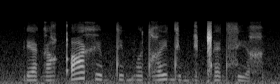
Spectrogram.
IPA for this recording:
ɾʲ a ɡ a ʁ qʼ a x ɪ b t i b w o d ʁ i d i b ɡ i ǁ ɛ d s i χ

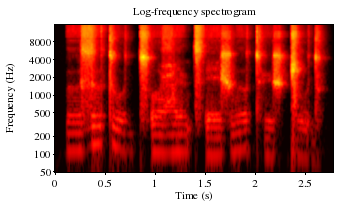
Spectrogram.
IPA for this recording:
ɯ z ɯ t uː d t͡sʼ o ʕ eː ɳ t͡sʼ eː ʃ w ɯ ʊ̯ tʰ y ʃ ǀ u d

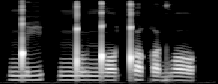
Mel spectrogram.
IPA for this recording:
ŋ͡ǃ i | ŋ͡ǃ u ŋ͡ǃ ɔ ǃ o qʷ i ɡ w ɔ

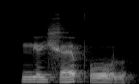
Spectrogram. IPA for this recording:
mʲ ɛ j x ɛ pʼ o l

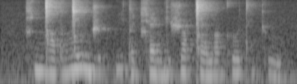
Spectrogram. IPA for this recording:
t͡ɕʰ i ŋ͡ǀ æ dˤ i ŋ͡ǀ u n d͡ʒ o pː i d ɒ t͡ɕʰ æ ŋ ɡ e ʃ ɒ ǀ æ w ɒ kʰ o tʰ i kʰ u

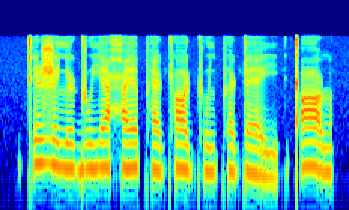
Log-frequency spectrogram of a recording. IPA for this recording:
kʼ ɪ ʐ ɪ lʲ ʊ ɖ u j ɛ ħ ɛ pʰ æ ʈʰ ɒ lʲ ʈʰ u lʲ pʰ ɜ ʈ ɛ j | kʼ ɑ ɳ

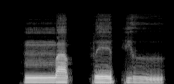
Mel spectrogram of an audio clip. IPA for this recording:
mː a pː e pʲ ɯ

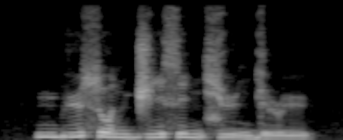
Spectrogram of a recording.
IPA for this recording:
m b y s o n d͡ʒ i s i ŋ ɕ y ŋ ɡ i ɭ y

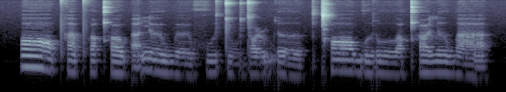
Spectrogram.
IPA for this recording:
ɒː pʰ a pʰ ʊ qʰ u ʔ a̰ n øː w øː xʷ ɯ t u d ɒ ɭ ṵ ɾ əː | ǀʰ ɒː ɡʷ ɯ ɾ ʊː qʰ ø l ə w a

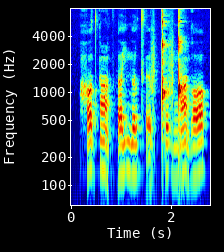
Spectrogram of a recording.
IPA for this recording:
h ɔ˧˥˧ d k ɑ̃˥˩ t͡sʼ ʌ˧˥ j n ʊ˧˥ l t͡sʼ ə̰˧˥˧ v ǃʰ ʊ˧˥˧ v ŋ͡ǃ ɑ̃˧˥˧ ɡ ɔ˧˥

